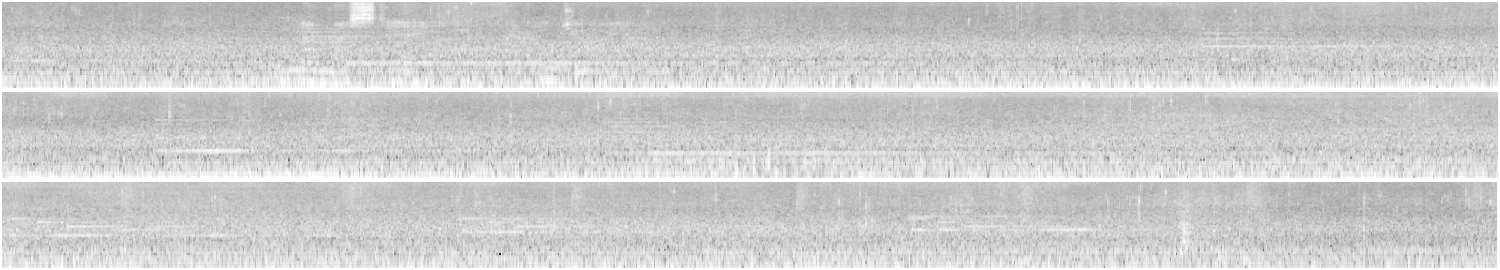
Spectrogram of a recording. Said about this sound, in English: As we stand here meditating, watching the Pacific Ocean just roll into the bay. We just go with the flow as we watch the ocean move in the breeze, meditating, breathing, and just being.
